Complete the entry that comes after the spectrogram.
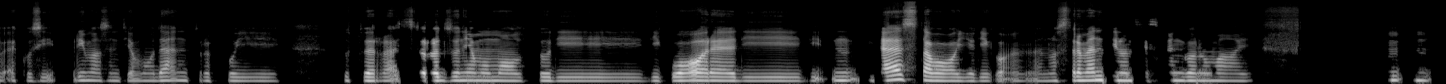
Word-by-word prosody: è 175 -1 -13
così. 165 -1 -11
Prima 185 0 -6
sentiamo 170 0 -10
dentro, 180 0 -5
e 170 - -13
poi 165 -1 -10 0.6
tutto 175 -1 -5
il 170 - +5
resto, 175 +9 -4
e - - +8
ragione 180 +1 +3
molto 175 -1 -1
di 165 -1 -8
di 170 -1 -10
cuore, 175 0 +6
di 170 0 -6
di 170 - -12
mhmm, 185 -2 -3
di 185 - -19
testa 200 +1 +6
avoja, 170 -2 +3
dico, 165 0 -7
ehm, 80 +1 -14
le - - -12
nostre 170 +2 0
menti 190 +1 +4
non 180 0 +3
si - - -20
spengono 175 -1 -3
mai. 170 -1 -6 1.4
Mh-mh. 195 -2 -5
175 Hz, 135 wpm, -21 LUFS, 165-180 Hz, 1.4 s, e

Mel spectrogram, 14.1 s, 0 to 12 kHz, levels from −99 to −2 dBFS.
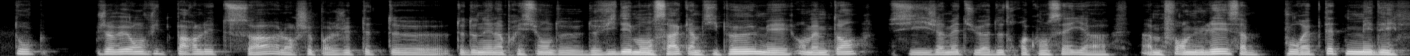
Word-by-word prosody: Donc, 135 -2 -2 0.6
j'avais 130 +1 +1
envie 135 +1 -1
de 125 - -12
parler 130 0 -1
de 130 +1 -19
ça, 125 +4 -2
alors 115 -5 -4
je 110 - -13
sais 120 - -2
pas, 105 - -9
je 110 - -6
vais 115 -1 -4
peut-être 115 +1 -9
te 110 -3 -6
te - - -5
donner 115 +1 +1
l'impression 115 +1 -2
de 110 -2 -5
de 105 +2 -4
vider 125 +4 +3
mon 120 -1 +6
sac 125 +4 +1
un 115 -2 +2
petit 110 +1 -7
peu, 135 +6 +6
mais 115 -4 +3
en 135 -6 -2
même 110 -1 +1
temps, 130 +2 0 0.3
si 115 -2 -7
jamais 120 +2 -1
tu 115 -2 -6
as 105 - -2
2-3 115 +1 -5
conseils 115 +2 -3
à 100 -1 -6 0.3
à - - -5
me 115 -2 +2
formuler, 125 +4 +4
ça 125 -2 -2 0.4
pourrait, 125 -4 +1
peut-être, 145 +4 -3
m'aider. 125 -4 +6
120 Hz, 185 wpm, -24 LUFS, 110-130 Hz, 0.6 s, mon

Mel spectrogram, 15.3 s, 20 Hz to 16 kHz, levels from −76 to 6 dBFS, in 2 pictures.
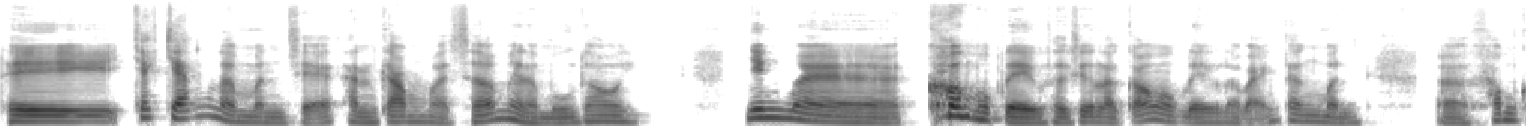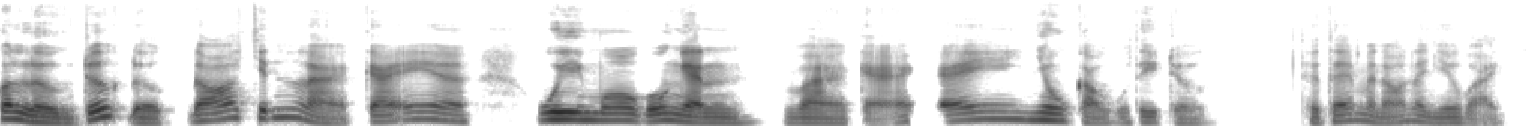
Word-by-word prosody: thì 125 -1 +4
chắc 205 0 -2
chắn 190 +4 +3
là 135 - -1
mình 110 -3 -6
sẽ 105 - -5
thành 110 -4 -5
công 120 +1 +1
và 100 - -5
sớm 130 - -2
hay 165 - 0
là 105 - -3
muộn 100 +1 -5
thôi. 125 0 -5 0.5
Nhưng 200 0 +2
mà 110 -10 +2
có 245 -2 +7
một 165 -9 0
điều 100 -2 +4
thực 105 -2 -4
sự 120 - -1
là 110 -2 -1
có - - 0
một 125 - -2
điều 105 0 -3
là 105 -1 -8
bản 130 - -6
thân 135 -3 -5
mình, 105 -3 -4 0.4
ờ, 100 -1 -6
không 150 +1 -5
có 180 - +6
lường 115 - +3
trước 200 +7 +3
được, 95 -2 -2
đó 150 +8 +2
chính 200 +1 -3
là 100 - 0
cái, 160 +7 0
a, 140 -5 -1 0.4
quy 165 0 +7
mô 150 -2 +1
của 135 +2 +3
ngành 110 -7 +4 0.2
và 100 -2 -2
cả - - -3 0.2
cái 170 +5 0
nhu 155 -2 +1
cầu 95 -8 -4
của 105 - -14
thị 115 -1 -6
trường, 95 -2 -11 0.5
thực 105 - -8
tế 130 +1 -1
mà 140 -4 -7
nói 110 +5 -6
là 130 - -6
như 105 -1 -6
vậy. 90 -2 -11
125 Hz, 230 wpm, -23 LUFS, 105-155 Hz, 0.5 s, có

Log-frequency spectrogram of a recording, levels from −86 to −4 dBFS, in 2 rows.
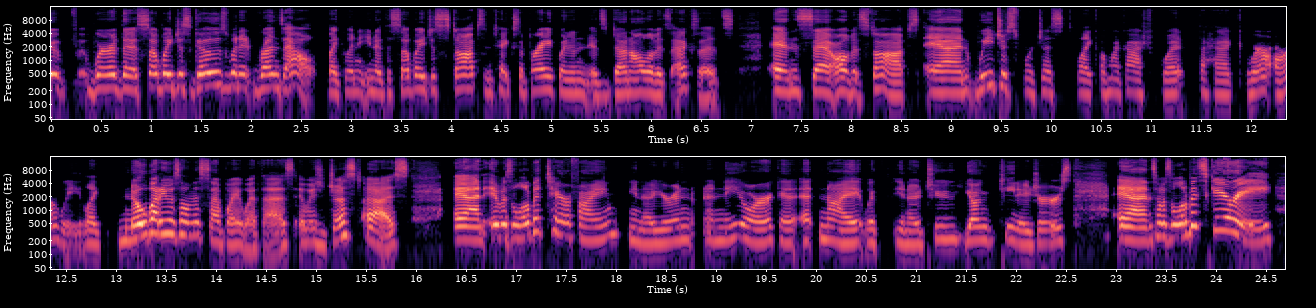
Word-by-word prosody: f - - -21
where 230 0 0
the 220 -2 -3
subway 245 +1 0
just 240 -5 -6
goes 260 +1 +1
when 260 0 -2
it 240 - -3
runs 230 +3 -2
out, 260 +4 -3
like, 180 -2 -7
when, 190 0 -10
you 180 - -14
know, 180 -2 -6
the 180 - -17
subway 205 +5 -6
just 215 0 -8
stops 225 +1 -1
and 180 - -17
takes 175 - -11
a 205 - -10
break 205 +3 -3
when 180 -3 -10
it's 155 -1 -11
done 175 +2 -4
all 180 0 -2
of 175 - -3
its 160 -1 -8
exits 240 - -8 0.4
and 200 -1 +2
so 200 +4 0 0.2
all 200 - +3
of 190 - -9
its 185 - -8
stops, 160 -9 -2
and 185 0 +2
we, 235 +5 -5
just, 245 -5 -6
were, 185 - -16
just, 165 -6 -12
like, 175 -3 -10
"Oh 180 - -14
my 185 0 -15
gosh. 180 -1 -11
What 175 0 -10 0.2
the 190 - -13
heck? 165 -1 -12
Where 180 +4 -5
are 205 +6 -6
we?" - - -15
like, 165 -2 -7
nobody 250 +9 +7
was 290 -2 0
on 270 -2 +1
the 265 - -3
subway 185 -8 -4
with - - -9
us, 165 +1 -4
it - - -6
was 185 -3 -9
just 250 - -1
us, - - +2 0.5
and 210 -1 +9
it 235 - +6
was 240 0 +2
a 230 - -1
little 235 +2 +1
bit 325 +2 -1
terrifying, 250 -3 -4
you 205 - -11
know, 175 - -10
you're 175 +2 -6
in 210 +2 -7
in 200 - -11
New 205 - -10
York 200 -3 -2
a 180 - -6
at 200 - -3
night 185 -5 -1
with, 185 -1 -6 0.2
you 180 -1 -10
know, 170 0 -6
2 215 +6 -11
young 210 -2 -3
teenagers, 180 +1 -5 0.5
and 210 -1 +8
so 255 - -1
it's 250 - 0
a - - +2
little 240 +2 +4
bit 445 0 +4
scary, 430 +7 +6
205 Hz, 225 wpm, -23 LUFS, 180-235 Hz, 0.5 s, and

